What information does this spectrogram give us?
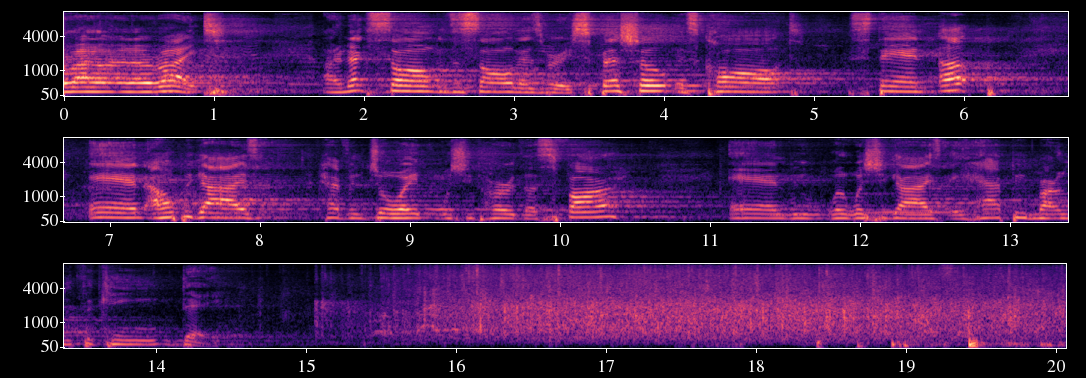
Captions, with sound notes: - All right, all right, all right. Our next song is a song that's very special. It's called "Stand Up." And I hope you guys have enjoyed what you've heard thus far, and we wanna wish you guys a happy Martin Luther King Day. (audience applauding)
